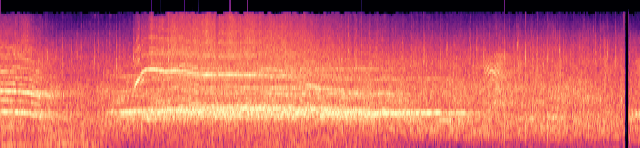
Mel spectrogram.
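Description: The held final note of a sung song slides down and ends just after the start, then an audience applauds and cheers, with one long high-pitched cheer from about two seconds in to about five. The sound breaks off briefly near the end.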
